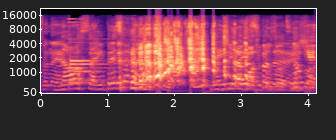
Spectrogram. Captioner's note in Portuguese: risos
